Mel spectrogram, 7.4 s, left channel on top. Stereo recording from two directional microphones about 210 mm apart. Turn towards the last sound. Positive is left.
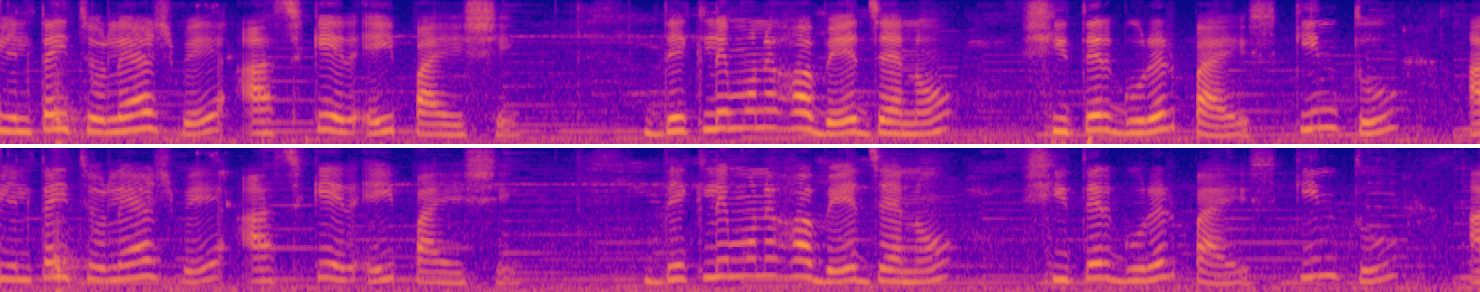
turn(degrees=25)  # may be behind; listen again after turning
